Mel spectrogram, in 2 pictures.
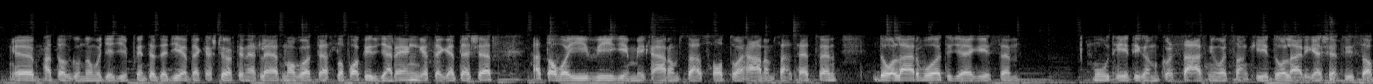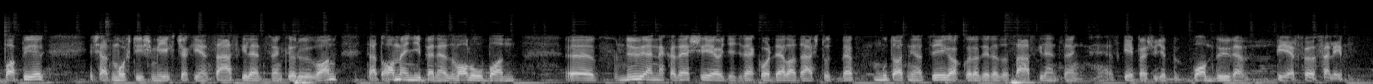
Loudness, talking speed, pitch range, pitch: -21 LUFS, 160 wpm, 90-100 Hz, 95 Hz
